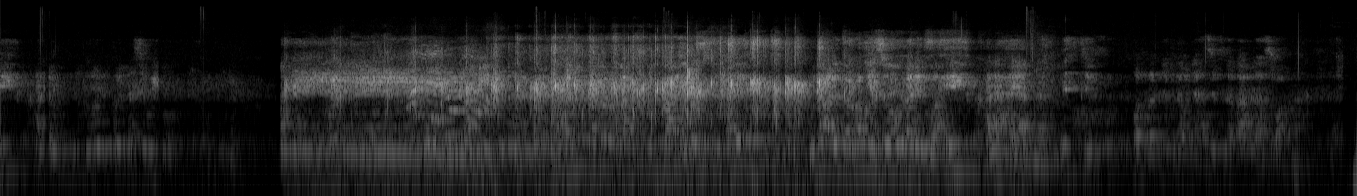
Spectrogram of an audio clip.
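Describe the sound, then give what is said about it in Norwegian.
An audience at a church service claps along in a steady rhythm amid lively singing voices, in a place where it has been very hard to be Christian; a dense, full sound that swells in after a quiet start and fades toward the end. “Men eh, dere hørte klappingen og gleden av å tilhøre Jesus på et sted der det har vært utrolig vanskelig å være kristen.”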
